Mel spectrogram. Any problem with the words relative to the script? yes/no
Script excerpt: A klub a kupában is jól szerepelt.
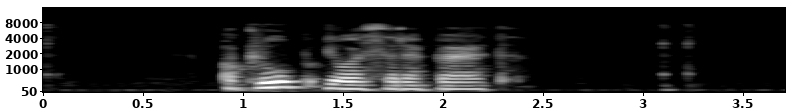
yes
